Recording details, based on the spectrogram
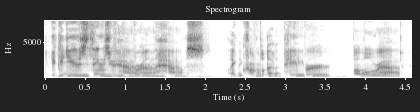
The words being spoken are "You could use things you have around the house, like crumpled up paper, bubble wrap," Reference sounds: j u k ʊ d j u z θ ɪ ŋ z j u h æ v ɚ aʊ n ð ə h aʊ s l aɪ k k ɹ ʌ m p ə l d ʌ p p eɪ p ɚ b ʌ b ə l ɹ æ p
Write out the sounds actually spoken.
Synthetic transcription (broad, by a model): j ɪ k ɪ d j u z θ ɪ ŋ z j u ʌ v ɚ aʊ n ð ə h aʊ s l aɪ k k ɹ ʌ m p l d ʌ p p eɪ p ɚ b ʌ b l ɹ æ p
